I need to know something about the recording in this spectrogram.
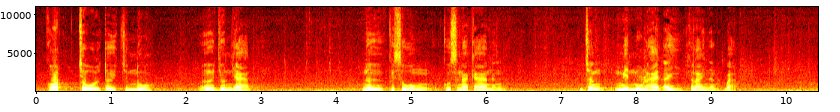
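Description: A middle-aged man speaks steadily into a microphone in pauses.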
